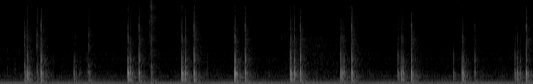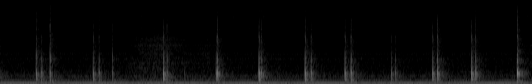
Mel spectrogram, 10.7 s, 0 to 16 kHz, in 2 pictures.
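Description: Fingertips tap the side panels of a large, hollow cardboard PS4 console box held at both sides. The quiet, dry, hollow taps come in an uneven rhythm, each with a mid-pitched knock that dies away almost at once, over a steady low hum.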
